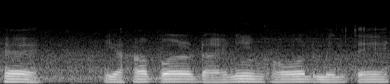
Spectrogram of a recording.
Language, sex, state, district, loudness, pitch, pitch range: Hindi, male, Gujarat, Gandhinagar, -16 LUFS, 120 Hz, 115-125 Hz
